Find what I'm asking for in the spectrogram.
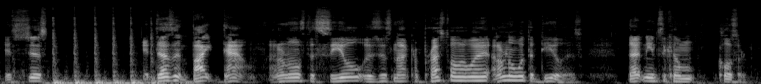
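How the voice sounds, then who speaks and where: A man's voice: on the high side, animated, normal speed, fairly bright tone, breathy edge, no echo. A man giving a casual, rambling review of his skid steer from inside its small cab, talking bluntly about what he dislikes.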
